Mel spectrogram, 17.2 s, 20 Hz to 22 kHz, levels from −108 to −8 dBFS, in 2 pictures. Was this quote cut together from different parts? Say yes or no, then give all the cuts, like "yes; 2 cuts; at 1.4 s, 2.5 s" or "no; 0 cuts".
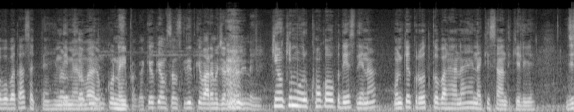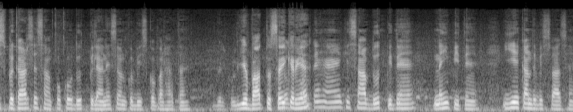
no; 0 cuts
